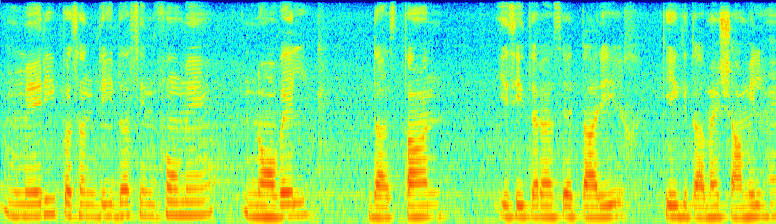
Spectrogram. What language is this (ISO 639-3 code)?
urd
